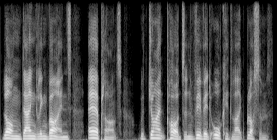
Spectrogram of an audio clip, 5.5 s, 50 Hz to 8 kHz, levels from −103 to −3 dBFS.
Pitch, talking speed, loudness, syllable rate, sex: 140 Hz, 130 wpm, -18 LUFS, 4.6 syllables/s, male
